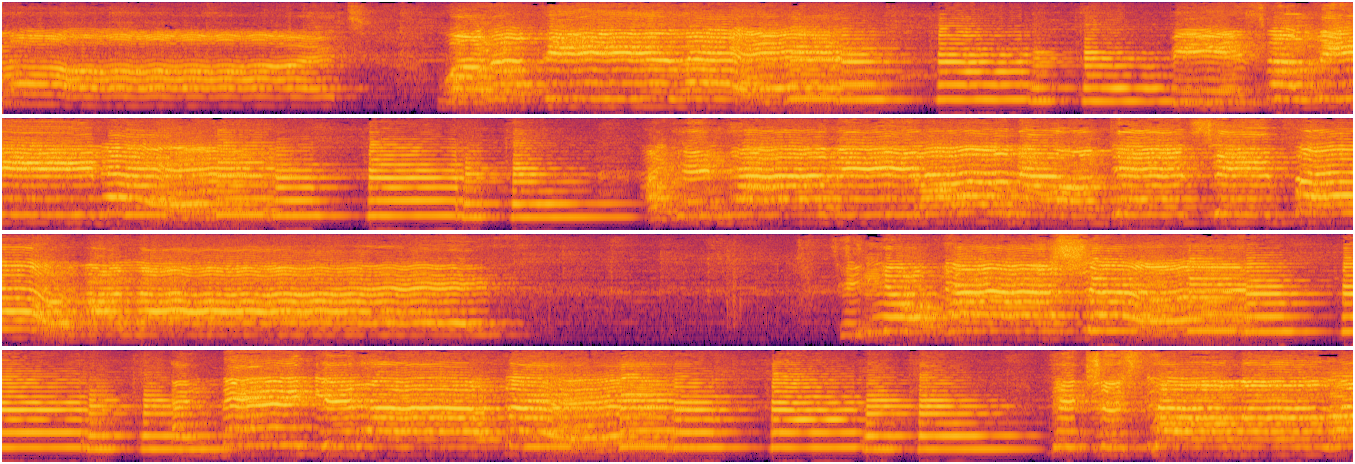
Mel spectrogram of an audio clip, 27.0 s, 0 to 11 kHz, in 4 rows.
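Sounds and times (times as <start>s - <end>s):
young voices singing together: 0.0s - 8.6s, 9.9s - 16.2s, 17.7s - 20.1s, 21.0s - 24.0s, 25.4s - 27.0s.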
